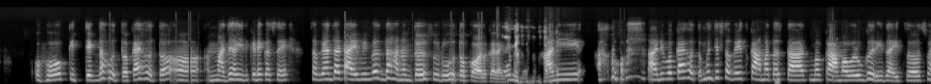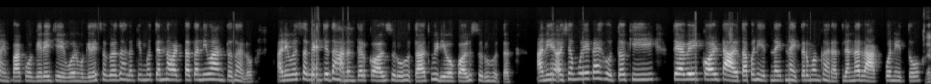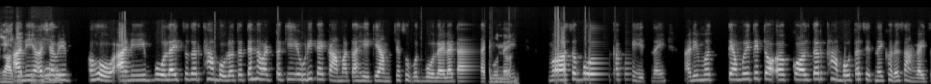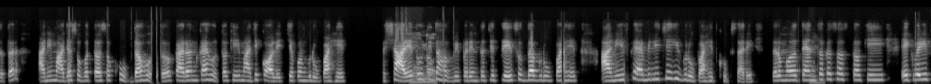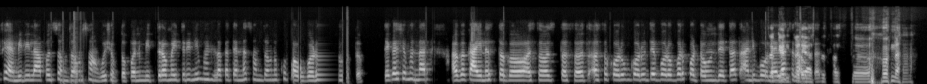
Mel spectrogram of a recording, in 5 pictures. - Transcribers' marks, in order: other background noise; mechanical hum; chuckle; other noise; tapping; distorted speech; in English: "ग्रुप"; in English: "ग्रुप"; in English: "ग्रुप"; laughing while speaking: "हो ना"
- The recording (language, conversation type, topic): Marathi, podcast, तुम्ही रात्री फोनचा वापर कसा नियंत्रित करता, आणि त्यामुळे तुमची झोप प्रभावित होते का?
